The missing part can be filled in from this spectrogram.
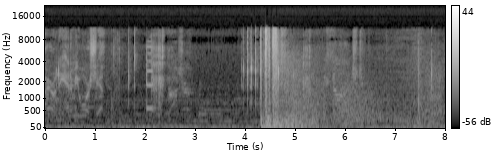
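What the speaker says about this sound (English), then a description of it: "Concentrate fire on the enemy warship." Naval cannons in a video game fire at an enemy warship: a burst of heavy booming shots, with sharp reports scattered around, all under steady talk and game noise.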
